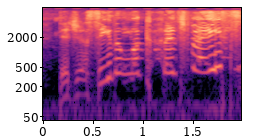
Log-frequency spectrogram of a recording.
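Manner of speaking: very high, shrill, swooping, loud creature cackle. A game narrator voices a mischievous creature speaking to the players, cackling creature voice. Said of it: "The creature cackles".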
